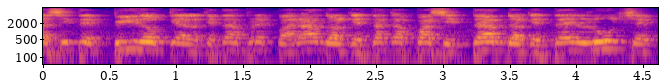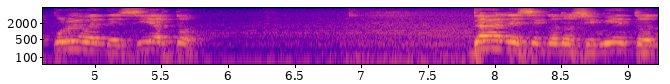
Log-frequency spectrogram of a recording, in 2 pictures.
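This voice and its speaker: A man's voice: high-pitched, warm tone. A middle-aged man leading a spontaneous, pleading prayer, calling on the Lord after nearly every phrase, with frequent restarts. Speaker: prayer leader. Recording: roomy, distant, dull lo-fi sound.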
